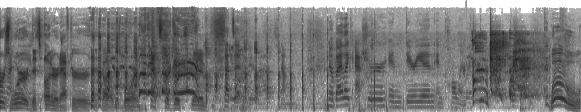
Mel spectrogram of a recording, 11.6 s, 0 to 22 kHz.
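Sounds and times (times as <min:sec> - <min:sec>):
speech: 0:00.0 - 0:05.9, 0:06.5 - 0:11.6
laughter: 0:01.8 - 0:06.7
person sneezing: 0:09.4 - 0:10.7.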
